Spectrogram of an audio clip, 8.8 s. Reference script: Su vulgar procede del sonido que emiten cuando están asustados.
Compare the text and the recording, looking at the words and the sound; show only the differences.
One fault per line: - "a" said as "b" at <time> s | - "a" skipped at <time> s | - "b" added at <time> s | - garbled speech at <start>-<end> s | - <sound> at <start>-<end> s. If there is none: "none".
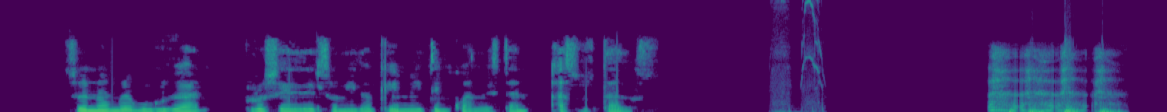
- "nombre" added at 0.7 s
- squeak at 5.8-6.2 s
- cough at 7.4-8.5 s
